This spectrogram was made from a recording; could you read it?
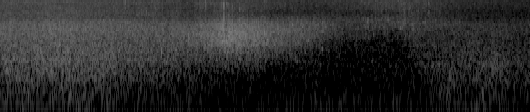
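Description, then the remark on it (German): Gentle, warm waves lap softly on a shore around someone's feet, a steady broad wash of water swelling and receding slowly, fairly quiet and continuous with no voices. “Warm, ganz sanft umspülen die leichten Wellen deine Füße.”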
